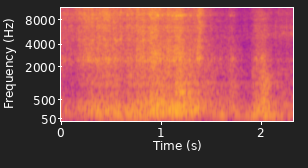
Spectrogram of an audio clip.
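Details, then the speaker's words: Hayward Super Pump pool pump motor running with a harsh, metallic grinding hiss over its hum, sounding like a steel factory: worn motor bearings, repairable by rebuild. "all right so if your pump sounds kind of like a steel factory you might want to send it back in now the thing is these are repairable"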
